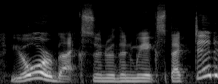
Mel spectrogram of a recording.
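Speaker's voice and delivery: principal voice. Acted. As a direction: play the principal, a notch down.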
